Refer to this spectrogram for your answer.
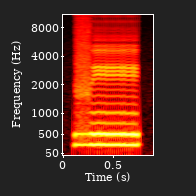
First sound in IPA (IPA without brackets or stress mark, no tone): v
